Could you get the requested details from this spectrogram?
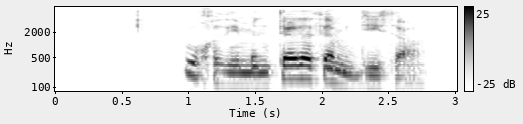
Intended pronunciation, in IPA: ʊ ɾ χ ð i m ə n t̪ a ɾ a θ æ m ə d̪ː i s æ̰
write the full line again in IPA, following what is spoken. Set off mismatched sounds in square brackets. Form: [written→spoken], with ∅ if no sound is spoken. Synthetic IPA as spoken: ʊ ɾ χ ð i m ə n t̪ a ɾ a θ æ m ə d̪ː i [s→θ] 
